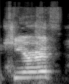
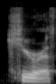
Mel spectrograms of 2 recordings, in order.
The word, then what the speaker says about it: Cirith: I Ste your thunder you could say kirth I would advise you not to take that attitude if you should ever see a Boston Celtics game um might be 15,000 people who would who would who would who would Pummel you but yes that's probably that is probably correct keltic speaking could be yeah the reason and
